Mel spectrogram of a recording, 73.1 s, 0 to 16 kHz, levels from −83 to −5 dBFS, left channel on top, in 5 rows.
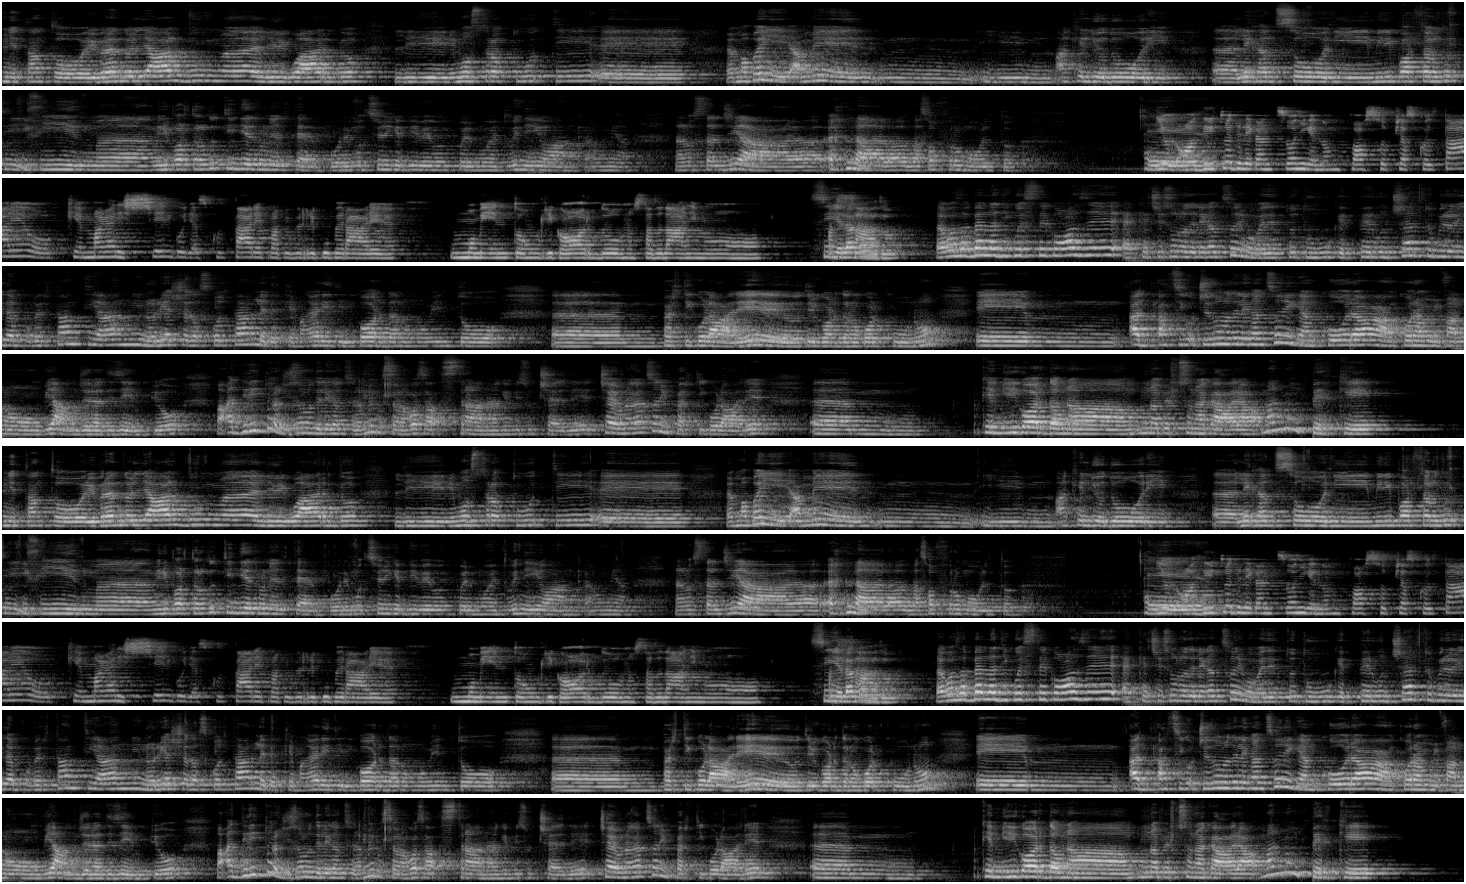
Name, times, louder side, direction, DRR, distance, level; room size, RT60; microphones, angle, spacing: voice 1, 0.0-6.8 7.2-11.7 12.1-20.9 21.3-24.7 26.0-26.7 37.4-38.0 38.6-67.6 68.3-72.1, right 1 dB, 20° right, 3 dB, 2.6 m, -30 dB
voice 2, 26.2-33.4 33.7-36.8 37.5-38.2, left 1 dB, 15° left, 7 dB, 0.7 m, -34 dB
28.5 x 15.0 x 8.9 m, 1.2 s
head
